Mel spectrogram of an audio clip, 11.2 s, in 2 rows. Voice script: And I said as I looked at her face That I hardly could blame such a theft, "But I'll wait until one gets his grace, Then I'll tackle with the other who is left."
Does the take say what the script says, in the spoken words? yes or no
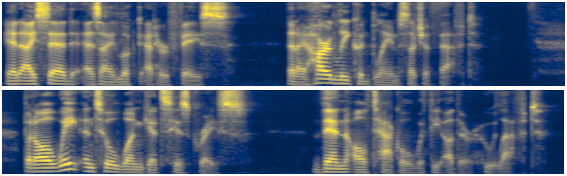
no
